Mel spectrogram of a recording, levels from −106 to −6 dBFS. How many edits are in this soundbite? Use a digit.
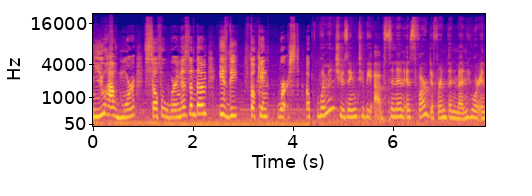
1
